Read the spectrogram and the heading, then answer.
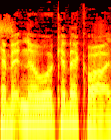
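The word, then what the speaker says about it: Québécois: Quebecois is probably the proper pronunciation, yeah.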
